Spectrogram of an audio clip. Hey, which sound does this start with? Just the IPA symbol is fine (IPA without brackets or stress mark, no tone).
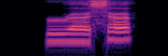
ɹ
